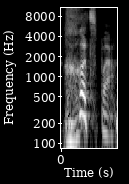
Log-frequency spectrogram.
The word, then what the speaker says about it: chutzpah: This is one of those CH words that if you are not born to it, you have a lot of trouble because it's been pronounced, what is it? Chutzpah.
